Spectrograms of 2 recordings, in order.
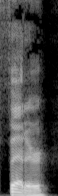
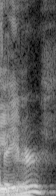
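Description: First: The first vowel is a short 'eh' sound. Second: The first vowel is an 'ay' sound. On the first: This is how most people say the name. The speaker calls it wrong. "Everybody in the world pronounces it Fetter" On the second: This is how the name is really said. The speaker calls it right. "It's actually pronounced"

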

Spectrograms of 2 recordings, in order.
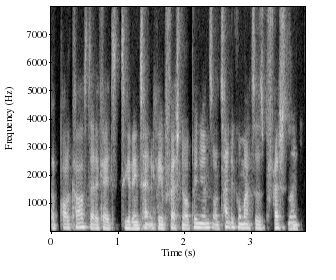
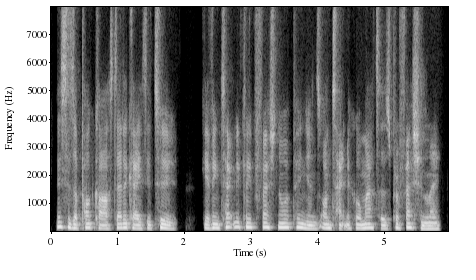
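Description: First: It is said fast and nervously. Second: It is said slowly and carefully.

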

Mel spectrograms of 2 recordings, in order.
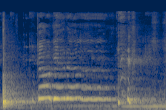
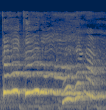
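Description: First: It is said quietly and plainly. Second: It is said loudly with emphasis.

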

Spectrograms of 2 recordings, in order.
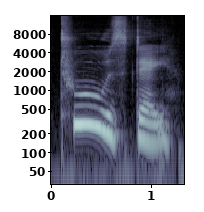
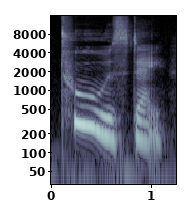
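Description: Both takes have the same delivery.

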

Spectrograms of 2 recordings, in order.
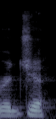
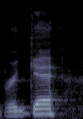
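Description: First: The G is soft, as in gem. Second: The G is hard, as in go. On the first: "I don't know if it's a hard or a soft G" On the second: "I don't know if it's a hard or a soft G"

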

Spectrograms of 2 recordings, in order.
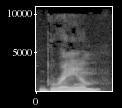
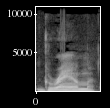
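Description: First: The name is not said like the cracker. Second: The name is said like the cracker. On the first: The speaker calls it right. "I'm told that's pronounced Graham" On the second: The speaker calls it wrong. "not Graham, like the cracker"

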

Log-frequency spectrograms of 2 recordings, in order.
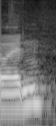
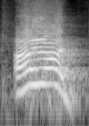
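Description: First: The name is said at a normal volume. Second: The name is yelled very loudly.

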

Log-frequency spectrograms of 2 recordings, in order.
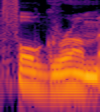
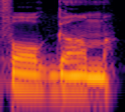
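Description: First: The name is said with an R sound. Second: The name is said without an R sound. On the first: The speaker calls it wrong. "It's not Fulgham" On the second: The speaker calls it right. "It's Fulgham. There's no R"

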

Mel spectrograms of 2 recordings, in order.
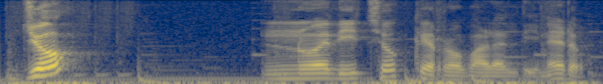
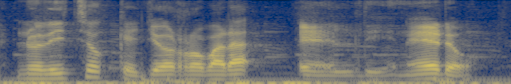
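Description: First: The stress is on the word dicho. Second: The stress is on the word dinero.

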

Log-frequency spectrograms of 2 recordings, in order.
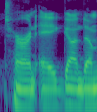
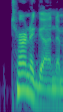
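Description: First: The 'A' is stressed like a letter name. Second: The 'a' is weak and unstressed. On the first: "emphasizing the capital A" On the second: "I used to always call it Turn a Gundam as opposed to emphasizing the capital A"

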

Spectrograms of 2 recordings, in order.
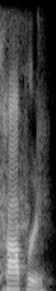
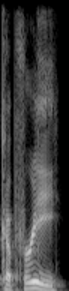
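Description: First: Capri is said the Italian way. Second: Capri is said the American way. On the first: This is the proper local pronunciation. The speaker calls it right. "That's how you say it" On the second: This is how uninformed tourists say it. The speaker calls it wrong. "All these stupid Americans out there, they're all saying like"

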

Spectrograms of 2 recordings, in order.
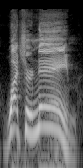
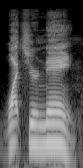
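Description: First: It is yelled loudly. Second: It is said at a normal volume.

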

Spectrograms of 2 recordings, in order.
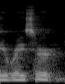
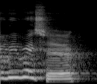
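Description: First: The word starts with a plain 'e' sound. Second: The word starts with an added 're' syllable. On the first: The speaker calls it right. "Just say eraser" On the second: The speaker calls it wrong. "She does say re-racer"

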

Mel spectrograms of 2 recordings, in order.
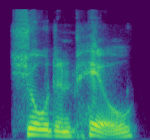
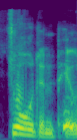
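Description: First: The name is said with a French-sounding pronunciation. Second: The name is said with a plain English pronunciation. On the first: The speaker calls it wrong. "I keep saying it like that, like he's French" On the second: The speaker calls it right. "It's Jordan Peele"

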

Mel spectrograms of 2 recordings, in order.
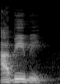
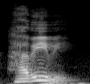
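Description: First: The word begins with a vowel, no h. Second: The word begins with a breathy h sound. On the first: "la H no se pronuncia. Habría que leerla habibi" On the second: "si vamos al inglés, la H es más una ha"

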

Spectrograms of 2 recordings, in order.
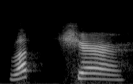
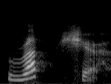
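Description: First: Both vowels are said fully and clearly. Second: One vowel is reduced to a light schwa. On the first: "đều là âm âm short u hết" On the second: "nếu chúng ta dùng schwa sound thì chúng ta sẽ nghe như thế này"

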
